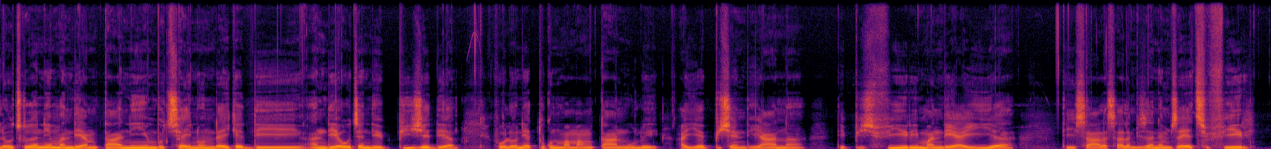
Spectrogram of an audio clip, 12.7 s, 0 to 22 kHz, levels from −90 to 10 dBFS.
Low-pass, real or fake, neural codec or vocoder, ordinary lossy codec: none; real; none; none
